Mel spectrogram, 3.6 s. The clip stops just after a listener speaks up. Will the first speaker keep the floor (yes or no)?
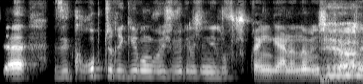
no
